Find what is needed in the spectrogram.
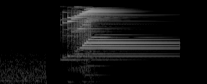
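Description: An edited-in chime sound effect: a single bright ding of many high ringing tones, starting about half a second in and fading, then cut off abruptly after a little over a second.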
